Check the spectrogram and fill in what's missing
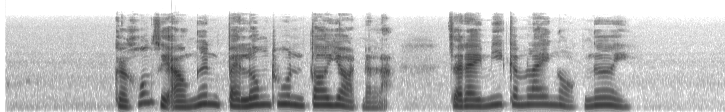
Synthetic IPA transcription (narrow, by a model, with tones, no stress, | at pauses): ka˧˩kʰo˧˥˨ŋsi˧˦ʔa˨˩wŋɤ˧˥˨npa˨jlo˧˥˨ŋt̪ʰu˧˥˨nt̪ɔː˧˩jɔː˧˩t̪̚na˧˩nla̰˧˦ʔ | t͡ɕa˧˩da˧˩jmiː˧˥˨ka˧˨mla˧˥˨jŋɔː˧˩k̚ŋɤː˧˥˨j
